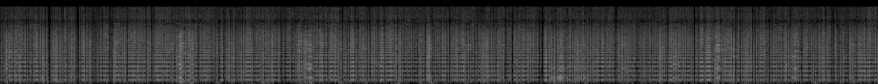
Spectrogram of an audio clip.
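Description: No technical faults can be heard at any point in this recording of everyday sounds.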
